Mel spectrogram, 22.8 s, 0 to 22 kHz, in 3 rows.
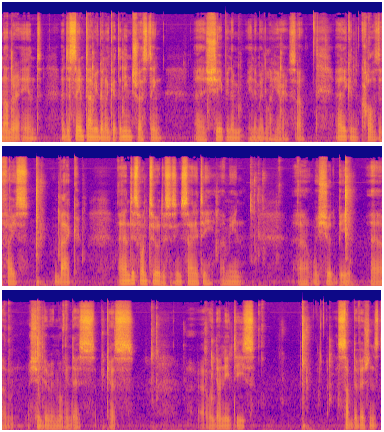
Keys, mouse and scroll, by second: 0.1-1.4 middle drag, 1.8 shift+middle click, 2.4-3.0 middle drag, 4.1-4.8 middle drag, 5.6 middle drag, 6.3 Tab, 8.4 f, 8.7 middle click, 10.4 Tab, 11.8 middle click, 12.6 w, 12.7 w, 13.4-14.4 drag, 14.4 d, 15.9 x, 17.2 Tab, 18.2 w, 19.4 shift+middle click, 20.3 alt+click, 21.3 f, 21.7 middle click, 22.3 Tab.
